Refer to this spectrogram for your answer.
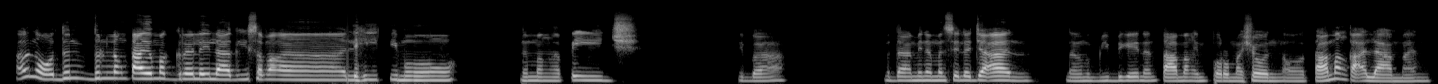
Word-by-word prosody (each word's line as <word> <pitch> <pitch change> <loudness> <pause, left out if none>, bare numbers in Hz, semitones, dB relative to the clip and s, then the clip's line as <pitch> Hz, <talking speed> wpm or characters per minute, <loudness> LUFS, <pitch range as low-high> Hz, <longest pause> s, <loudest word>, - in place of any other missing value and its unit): Ano, 305 -10 +2
dun, 280 +1 -4
dun 280 0 -2
lang 280 -1 0
tayo 260 -1 +10
mag-relay 250 -1 +2
lagi 225 -1 +4
sa 235 -1 0
mga 225 -1 +1 0.6
lehitimo 195 -1 -1 0.7
na 175 - -6
mga 175 -1 -5
page, 190 -3 -2 1.0
'di 175 - -12
ba? 165 +3 -6 1.0
Madami 185 0 -3
naman 185 0 -1
sila 190 -1 -1
diyaan, 185 -3 +3 0.3
na 165 -1 -7
magbibigay 170 +2 -5
ng 175 +3 -8
tamang 165 0 0
impormasyon 165 0 -2
o 155 -1 -8
tamang 195 +10 +3
kaalaman. 155 -3 -2
185 Hz, 115 wpm, -21 LUFS, 170-225 Hz, 1.0 s, tayo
